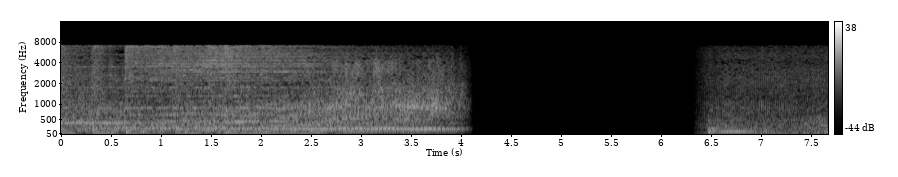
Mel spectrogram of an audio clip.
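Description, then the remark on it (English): Loud roar of propeller airliner engines during the takeoff roll of Buffalo 168 on runway 09, the plane loaded with over 20 passengers, a steady droning thrum with a buzzy tone. It cuts off abruptly into silence for about two seconds, then resumes. “There you go, 168, we're rolling.”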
